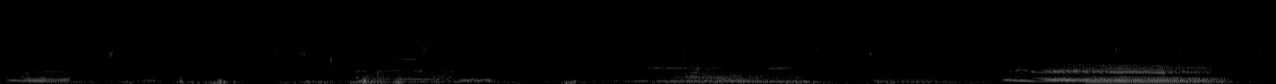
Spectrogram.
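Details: Camel with its calf, calling in a series of low, harmonic moans and groans. The final call, near the end, is a louder, sustained bellow. Faint voices and rustling are in the background.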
